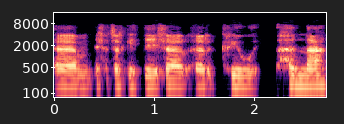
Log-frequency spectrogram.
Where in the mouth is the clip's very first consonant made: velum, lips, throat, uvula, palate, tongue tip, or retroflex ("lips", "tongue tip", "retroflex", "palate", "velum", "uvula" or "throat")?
lips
